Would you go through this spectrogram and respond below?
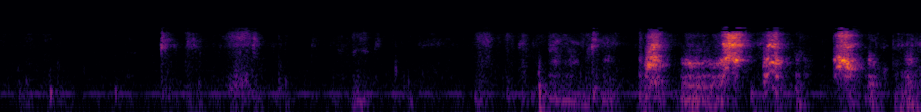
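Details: Tosa Inu puppies: scattered soft whimpers and rustling at first, then several sharp, bright yips and short barks bunched together toward the end, over a steady low background hum.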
